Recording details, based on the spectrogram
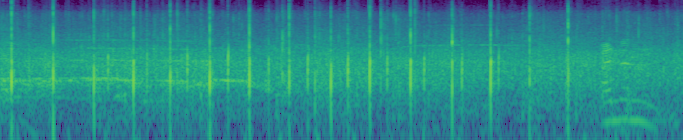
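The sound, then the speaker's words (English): A crowd claps steadily for several seconds, many sharp overlapping hand claps forming a dense, lively patter with a few louder individual claps standing out. “Stand up. We will clap for you.”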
